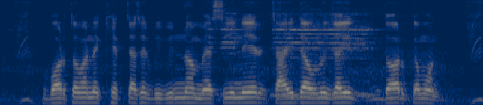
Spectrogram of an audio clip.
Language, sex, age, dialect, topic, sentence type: Bengali, male, 18-24, Jharkhandi, agriculture, question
